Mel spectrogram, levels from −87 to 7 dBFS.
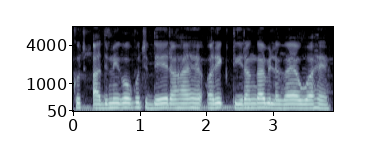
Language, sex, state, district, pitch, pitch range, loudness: Hindi, male, Gujarat, Gandhinagar, 150 Hz, 145-160 Hz, -13 LUFS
